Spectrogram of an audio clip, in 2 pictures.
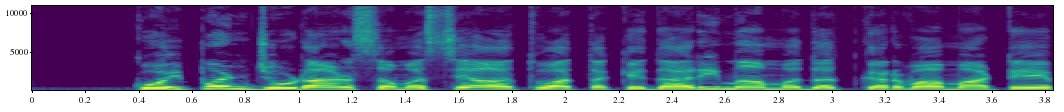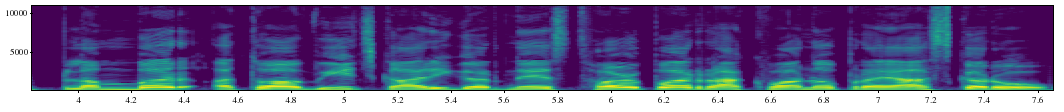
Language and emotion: Gujarati, neutral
